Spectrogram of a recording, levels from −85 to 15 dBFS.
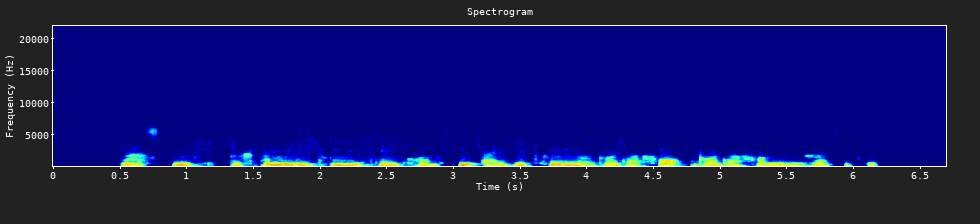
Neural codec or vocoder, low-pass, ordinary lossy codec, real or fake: codec, 16 kHz, 4 kbps, X-Codec, HuBERT features, trained on general audio; 7.2 kHz; Opus, 64 kbps; fake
